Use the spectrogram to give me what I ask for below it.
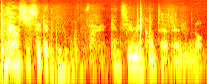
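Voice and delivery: hushed off-mic whisper. Real, not acted. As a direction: murmur it under your breath. Quiet pre-show aside before recording.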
